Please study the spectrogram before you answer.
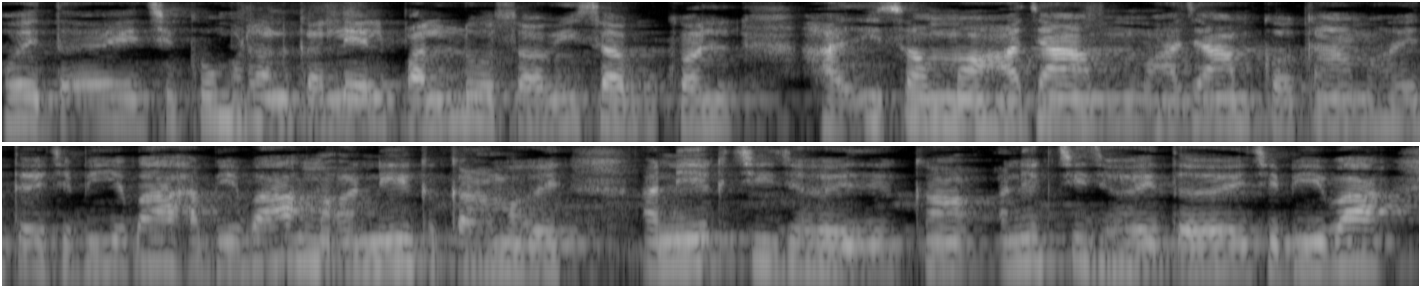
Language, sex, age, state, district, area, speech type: Maithili, female, 18-30, Bihar, Madhubani, rural, spontaneous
